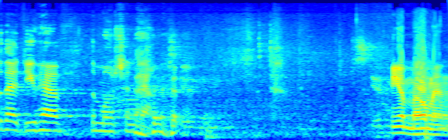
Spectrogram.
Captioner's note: laughter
